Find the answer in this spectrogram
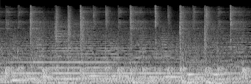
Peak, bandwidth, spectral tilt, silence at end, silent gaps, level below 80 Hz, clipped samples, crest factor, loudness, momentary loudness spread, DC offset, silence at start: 0 dBFS; 17.5 kHz; -5.5 dB/octave; 0 s; none; -24 dBFS; under 0.1%; 12 dB; -13 LUFS; 1 LU; under 0.1%; 0 s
